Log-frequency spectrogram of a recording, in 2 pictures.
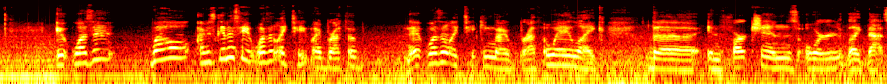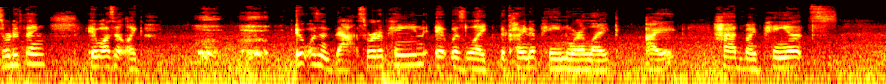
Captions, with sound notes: It wasn't, well, I was gonna say it wasn't like take my breath. Oh, it wasn't like, taking my breath away like the infarctions or like, that sort of thing. It wasn't like... [gasping] It wasn't that sort of pain. It was like the kind of pain where like, I had my pants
